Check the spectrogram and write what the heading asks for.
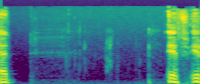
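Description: Speech: a voice trails off into a pause of about a second and a half, and a small click comes just before the talking starts again.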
